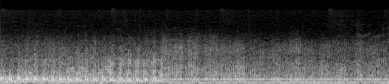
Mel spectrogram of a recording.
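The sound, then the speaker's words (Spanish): A helicopter, part of a naval operation surrounding a ship at sea after dawn, drones loudly and steadily, its low rotor hum holding a constant pitch, with gusty wind rumbling across the microphone throughout. “Estábamos rodeados por un operativo naval que incluía, además de barcos, aviones y helicópteros.”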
